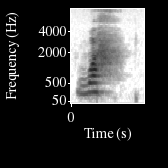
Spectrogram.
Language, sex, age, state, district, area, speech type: Nepali, female, 45-60, West Bengal, Kalimpong, rural, read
